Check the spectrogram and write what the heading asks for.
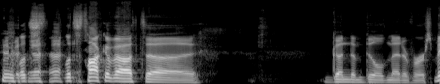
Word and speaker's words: Gundam: You're making a slight pronunciation issue there. It's Gundam Build Metaverse.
